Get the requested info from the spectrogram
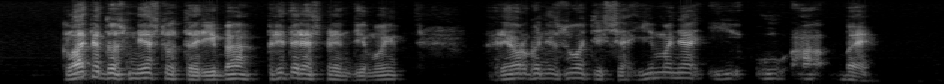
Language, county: Lithuanian, Vilnius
